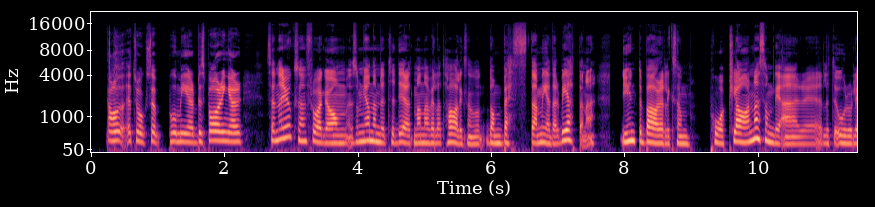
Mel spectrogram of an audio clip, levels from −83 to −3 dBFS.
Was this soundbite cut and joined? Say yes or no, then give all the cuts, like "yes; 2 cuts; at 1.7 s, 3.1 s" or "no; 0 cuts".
yes; 1 cut; at 2.5 s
